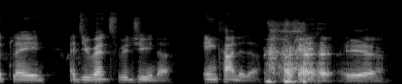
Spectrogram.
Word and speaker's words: Regina: that quickly too that it's not pronounced Regina. Okay. It's pronounced Regina. Like yeah, they corrected Regina. me. Yeah, they corrected me so fast because I said Regina too. Like, cause you think it's spelled just like it, so you would think it's pronounced like it, but nah.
